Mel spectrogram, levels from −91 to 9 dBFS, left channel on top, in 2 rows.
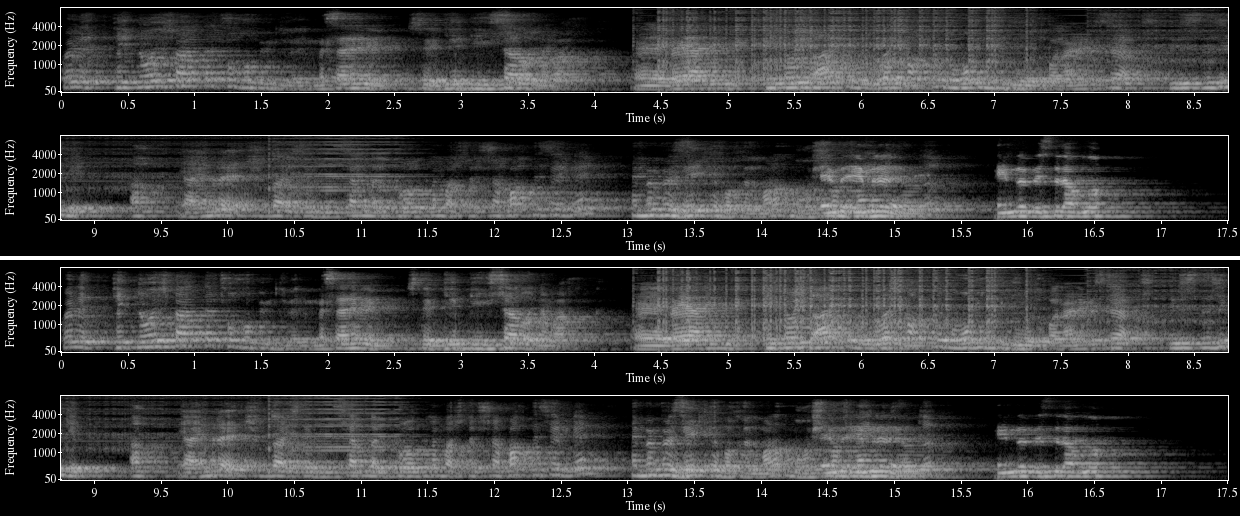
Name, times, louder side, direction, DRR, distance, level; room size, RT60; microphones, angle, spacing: voice 1, 0.0-3.9 4.3-8.0 8.3-8.9 9.3-12.7 13.0-15.3, right 2 dB, 90° right, 4 dB, 6.9 m, -29 dB
sound 1, 4.3-7.3 7.6-11.3, right 3 dB, 25° right, 2.8 m, -38 dB
voice 2, 14.4-15.1 15.8-16.5, left 2 dB, 50° left, 7 dB, 1.8 m, -24 dB
29.0 x 20.5 x 7.9 m, 1.4 s
head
